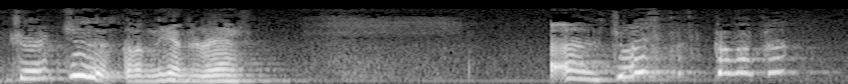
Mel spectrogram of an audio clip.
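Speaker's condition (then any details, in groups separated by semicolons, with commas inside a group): Cerebral palsy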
